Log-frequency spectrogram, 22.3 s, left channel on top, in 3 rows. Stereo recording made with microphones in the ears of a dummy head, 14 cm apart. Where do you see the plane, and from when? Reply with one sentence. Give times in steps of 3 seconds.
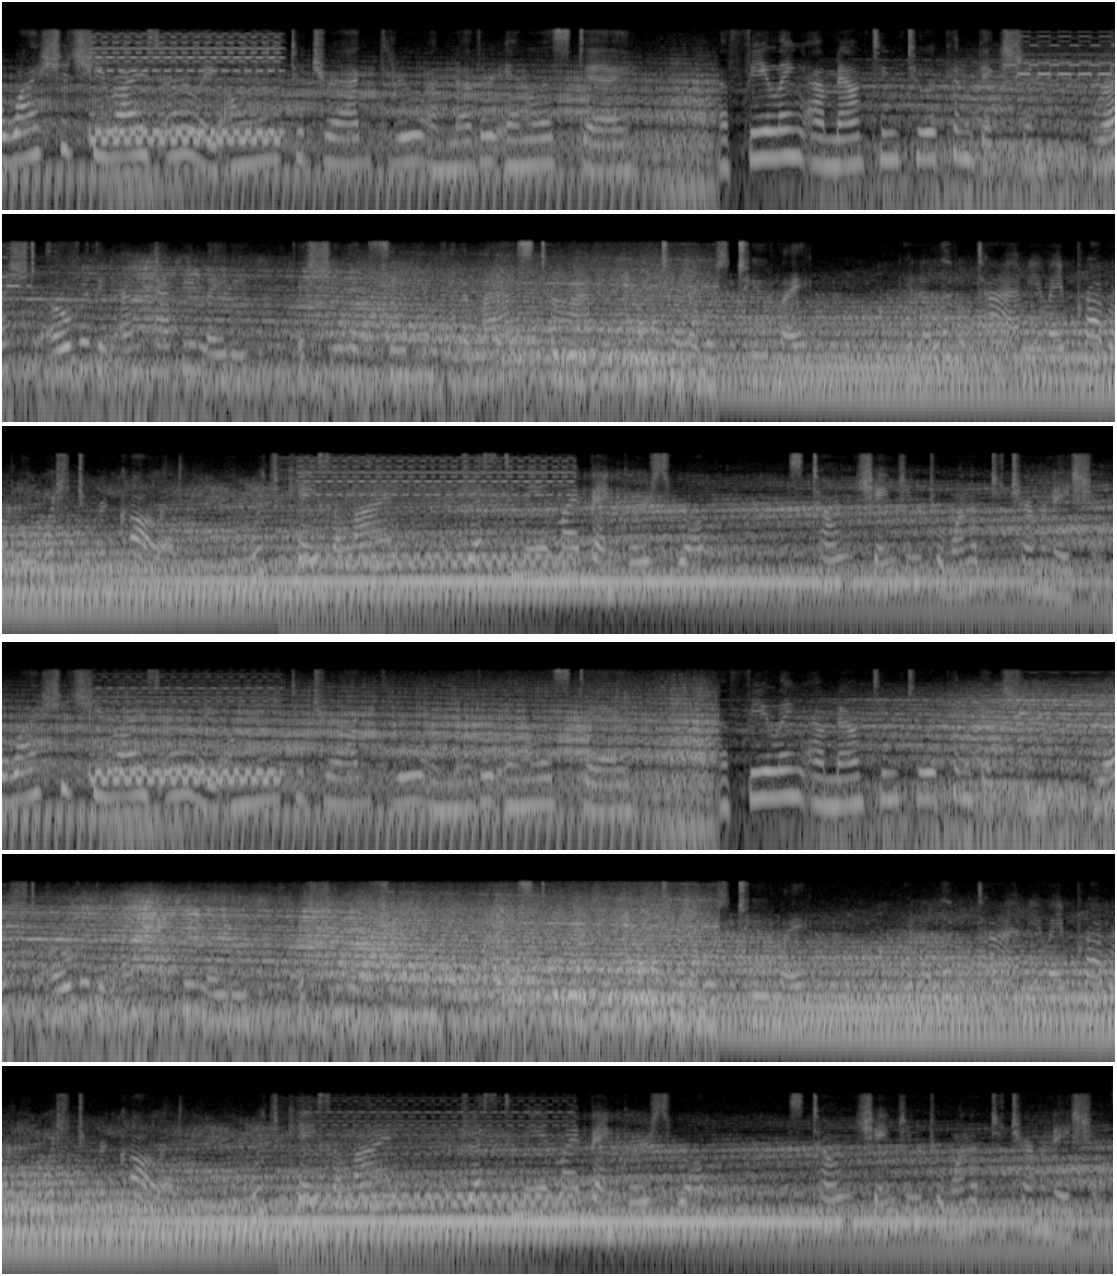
You can hear the plane on the right from 0 s, in the centre from 12 s and on the left from 15 s.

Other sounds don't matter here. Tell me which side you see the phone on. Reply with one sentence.
You can hear the phone on the left.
